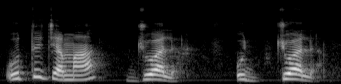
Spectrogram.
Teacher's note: त का यदि मेल ज से होगा तो इनके मेल से ज विकार उत्पन्न होगा।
